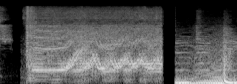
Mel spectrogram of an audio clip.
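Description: The Roblox gravity coil sound effect, a springy sound whose pitch wobbles up and down for about a second and a half. Near the end it gives way to bass-heavy electronic music.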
